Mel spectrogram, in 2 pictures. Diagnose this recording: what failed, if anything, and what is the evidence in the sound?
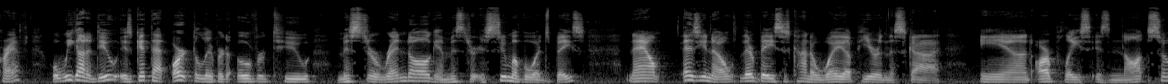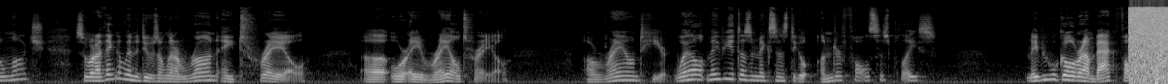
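Sample-format conversion failed: samples built from the wrong bytes from 22.97 to 23.36 s, heard as loud, harsh broadband noise as misordered low bytes dominate each value.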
